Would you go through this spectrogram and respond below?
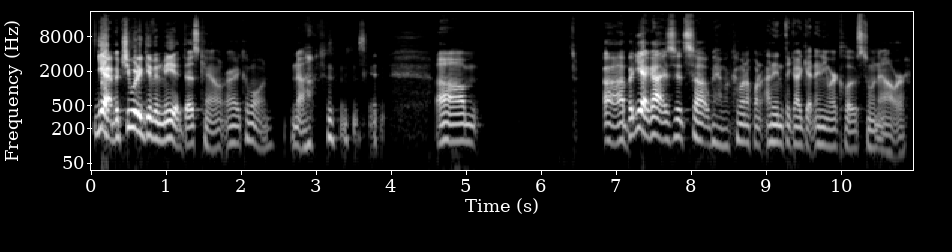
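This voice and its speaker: A man hosting a live sports talk stream, casually answering chat and arguing football. His voice is hoarse, and he gets emphatic when he runs through stats. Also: lowish voice, moderate pace. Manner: animated and emphatic, rattling off stats. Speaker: livestream sports show host.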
